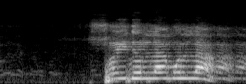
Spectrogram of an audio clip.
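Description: A man chants in a long, drawn-out melodic call through a microphone.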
